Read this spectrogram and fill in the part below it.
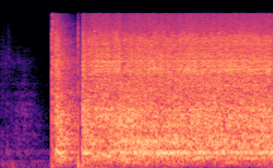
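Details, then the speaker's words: Classic Ford (dentside truck or early Bronco) project on jack stands, first start attempt with coil powered: starter cuts in with a harsh buzzy grind over a steady whir; owner suspects a dead spot on the flywheel and feels it every time. "oh I got to turn that crank again there's a dead spot on that flywheel all right let's see what we can do here yeah I can feel it every time that's what that grindy sound is"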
